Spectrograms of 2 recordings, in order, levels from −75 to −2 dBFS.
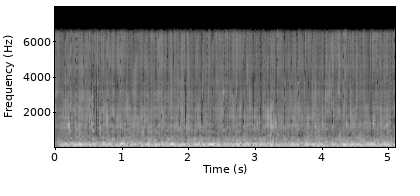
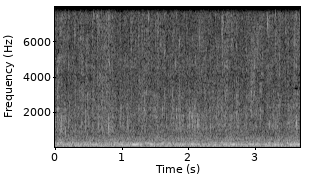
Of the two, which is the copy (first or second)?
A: first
